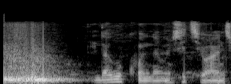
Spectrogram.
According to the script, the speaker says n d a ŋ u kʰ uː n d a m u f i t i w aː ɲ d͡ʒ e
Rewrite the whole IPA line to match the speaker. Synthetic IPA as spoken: n d a ɡ u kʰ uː n d a m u ʃ i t i w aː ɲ d͡ʒ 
